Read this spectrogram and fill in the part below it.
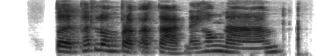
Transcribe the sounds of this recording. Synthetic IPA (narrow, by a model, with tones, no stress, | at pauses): pɤː˨˩t̪̚pʰa˦˥t̪̚lo˧mpɾa˨˩p̚ʔaː˧kaː˨˩t̪̚na˧jɦɔ˥˩ŋnaː˦˥m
